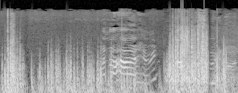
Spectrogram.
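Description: Strong wind buffeting a phone's microphone: loud, rough rumbling with gusts that thud against it, with a short burst of a voice a little past the middle.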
